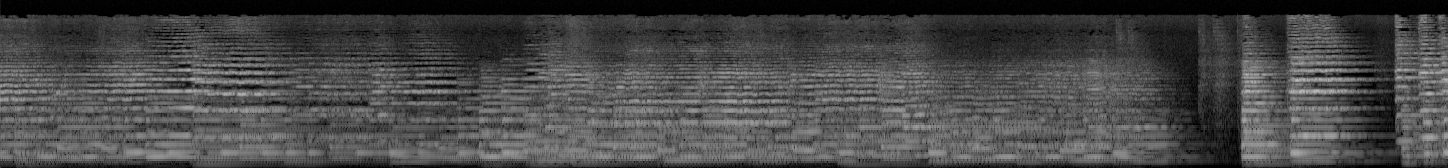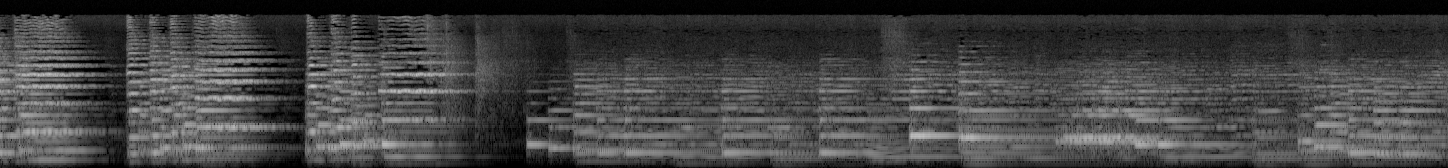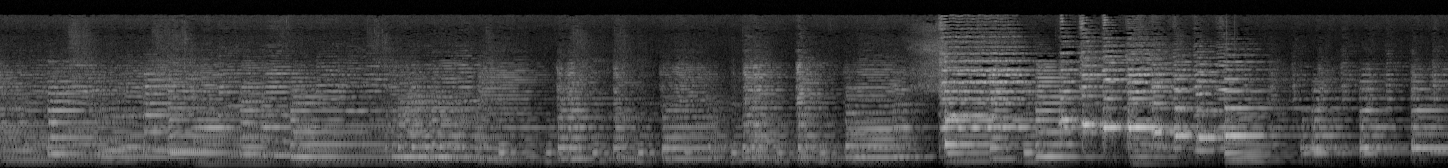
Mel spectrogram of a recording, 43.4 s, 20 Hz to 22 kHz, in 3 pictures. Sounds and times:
Violin, fiddle: 0.0s - 11.8s, 12.4s - 19.3s, 20.7s - 43.4s.

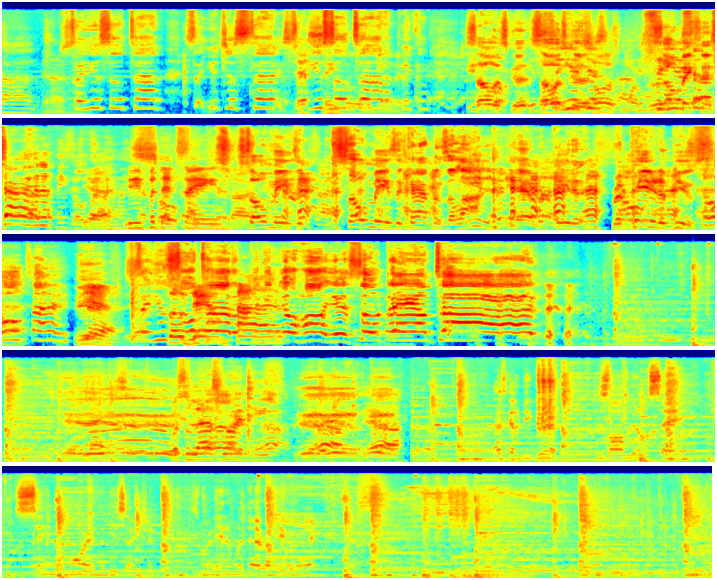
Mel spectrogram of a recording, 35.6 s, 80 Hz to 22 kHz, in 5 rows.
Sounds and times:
Speech: 1.9s - 19.7s, 26.3s - 31.7s
Music: 2.0s - 7.2s, 8.8s - 14.2s, 15.0s - 35.6s.

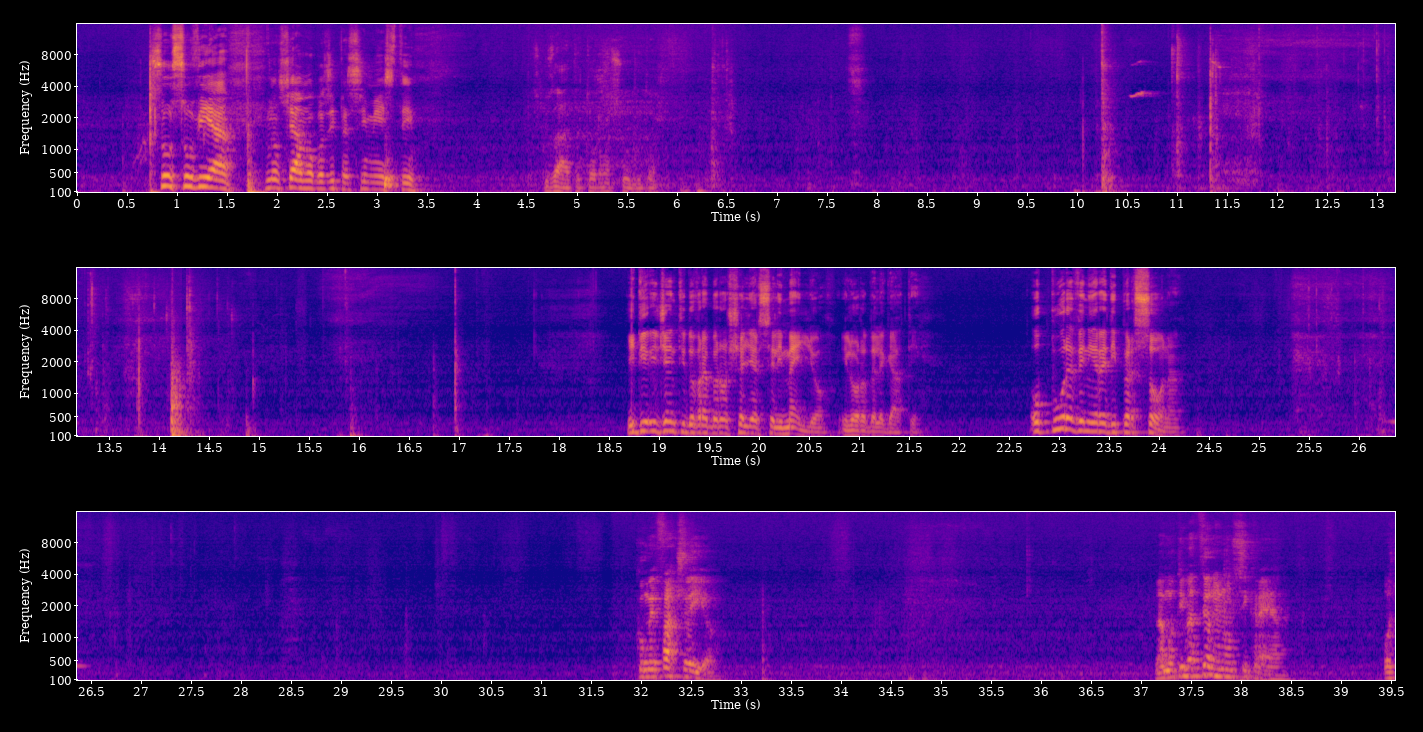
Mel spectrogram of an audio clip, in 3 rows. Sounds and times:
Speech: 0.8s - 3.5s, 4.6s - 5.9s, 18.7s - 21.7s, 22.7s - 24.3s, 32.0s - 32.9s, 37.1s - 38.6s.

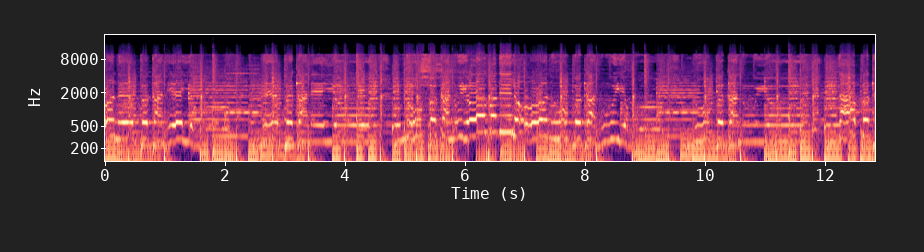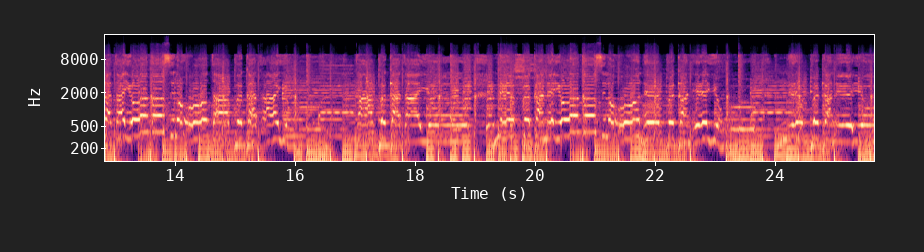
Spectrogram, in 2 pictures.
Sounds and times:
Music of Africa: 0.0s - 25.6s.

